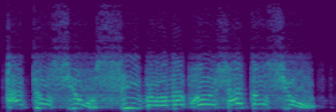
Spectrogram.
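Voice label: near waypoint, mood medium, French; War Thunder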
